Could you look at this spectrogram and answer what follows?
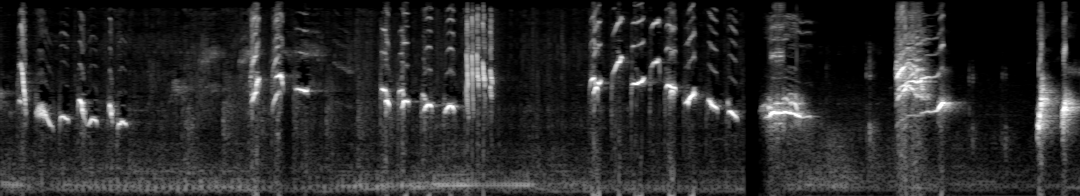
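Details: Cucak ijo (greater green leafbird) in clear 'ngeplong' style, used as varied fill material for tutoring birds: scattered bursts of sharp chirps and downslurred whistles, broken by harsh rasping notes near the end.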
